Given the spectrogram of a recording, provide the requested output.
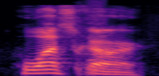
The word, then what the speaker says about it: Huascar: How do you say Brazaban's first name? Huascar. Huascar. Huascar. Huascar. Okay. Think of it like you're throwing a roundhouse kick.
